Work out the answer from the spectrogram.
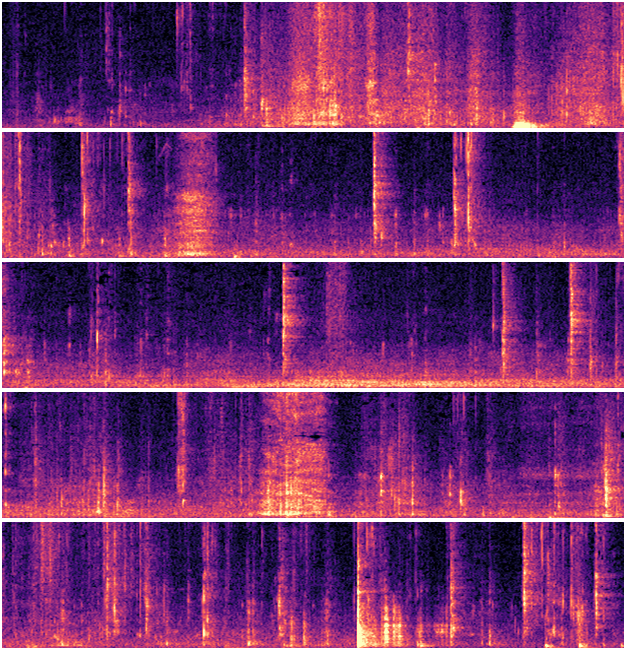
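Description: Close-miked eating of a seafood boil: chewing and biting of shellfish and other seafood, with many short sharp clicks and cracks and wet smacking.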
